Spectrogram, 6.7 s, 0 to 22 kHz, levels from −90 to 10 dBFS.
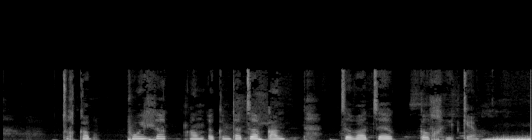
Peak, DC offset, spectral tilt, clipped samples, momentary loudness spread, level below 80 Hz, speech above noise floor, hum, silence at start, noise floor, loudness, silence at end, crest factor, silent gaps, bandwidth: -4 dBFS; under 0.1%; -8 dB/octave; under 0.1%; 16 LU; -30 dBFS; 42 dB; none; 0.8 s; -66 dBFS; -23 LUFS; 0 s; 18 dB; none; 11.5 kHz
